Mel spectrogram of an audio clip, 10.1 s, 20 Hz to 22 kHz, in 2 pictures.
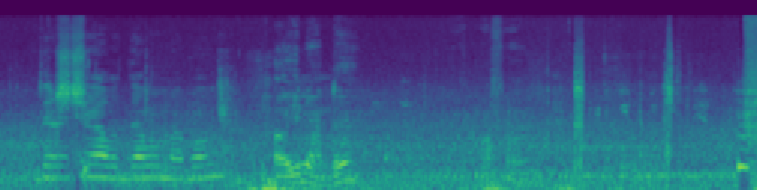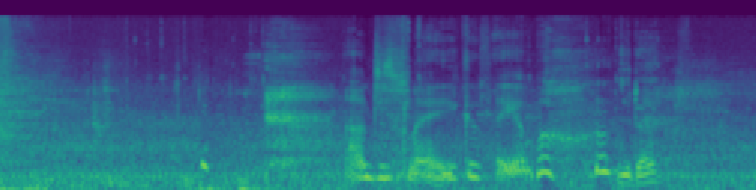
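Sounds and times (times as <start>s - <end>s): low rumble inside a car: 0.2s - 9.8s.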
